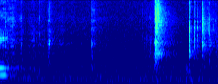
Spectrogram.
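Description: A few short taps and clicks from a small plastic snack cup and its peeled foil lid being handled on a wooden table, the loudest about one and a half seconds in.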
